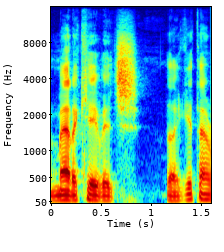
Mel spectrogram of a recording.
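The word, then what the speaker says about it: Matakevich: and again i always say his name wrong matakovich did i get that right did i say it right yeah all right matakovich and it really comes down to you know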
